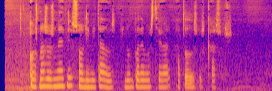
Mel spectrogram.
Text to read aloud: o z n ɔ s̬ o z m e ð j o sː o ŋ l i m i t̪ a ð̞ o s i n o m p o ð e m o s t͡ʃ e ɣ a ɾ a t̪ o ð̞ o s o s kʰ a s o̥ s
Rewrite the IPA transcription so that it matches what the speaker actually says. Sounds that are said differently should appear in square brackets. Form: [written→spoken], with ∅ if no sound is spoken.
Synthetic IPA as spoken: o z n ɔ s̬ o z m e ð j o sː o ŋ l i m i t̪ a ð̞ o s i n [o→õ] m p o ð e m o s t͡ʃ e ɣ a ɾ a t̪ o ð̞ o s o s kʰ a s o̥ s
